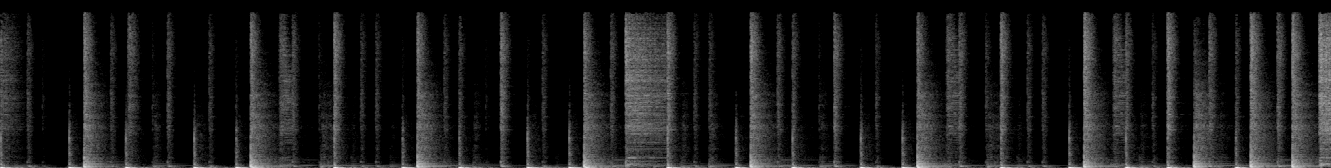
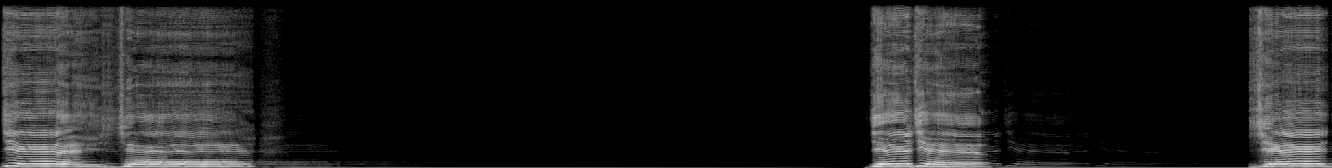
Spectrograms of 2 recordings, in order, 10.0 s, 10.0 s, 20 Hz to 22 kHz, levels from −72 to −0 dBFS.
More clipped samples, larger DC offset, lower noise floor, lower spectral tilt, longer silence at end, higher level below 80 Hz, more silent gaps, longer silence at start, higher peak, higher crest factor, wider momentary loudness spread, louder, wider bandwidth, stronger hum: neither; neither; second, -36 dBFS vs -74 dBFS; first, -5.5 dB/octave vs -1.5 dB/octave; about the same, 0 s vs 0 s; first, -22 dBFS vs -54 dBFS; neither; about the same, 0 s vs 0 s; about the same, 0 dBFS vs 0 dBFS; about the same, 20 dB vs 20 dB; about the same, 11 LU vs 12 LU; second, -22 LUFS vs -16 LUFS; about the same, over 20 kHz vs over 20 kHz; neither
